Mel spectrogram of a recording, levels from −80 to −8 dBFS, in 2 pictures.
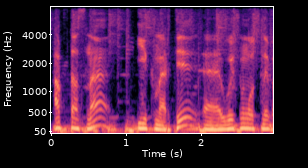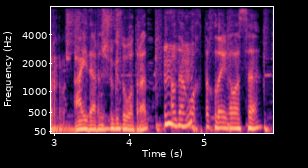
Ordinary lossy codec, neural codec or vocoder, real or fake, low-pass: none; none; real; none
